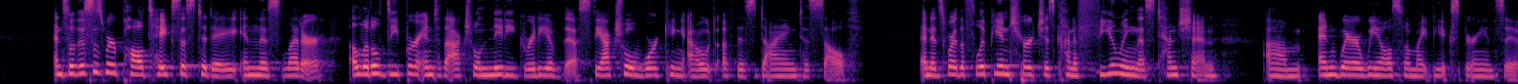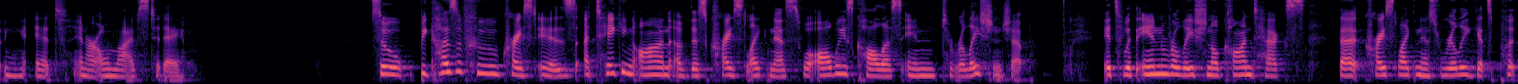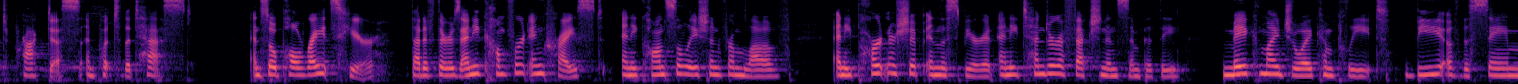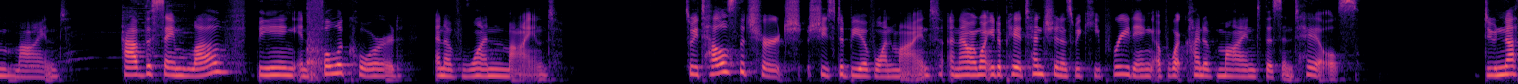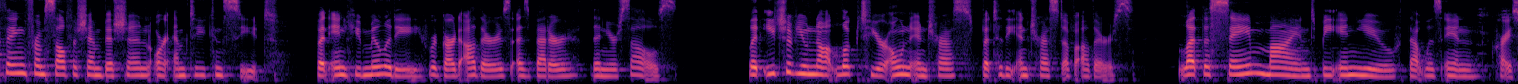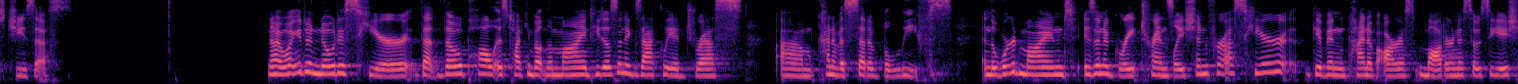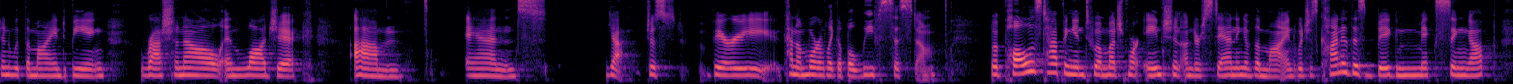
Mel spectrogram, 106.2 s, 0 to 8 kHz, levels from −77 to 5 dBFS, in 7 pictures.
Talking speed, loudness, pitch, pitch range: 170 wpm, -27 LUFS, 220 Hz, 205-240 Hz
